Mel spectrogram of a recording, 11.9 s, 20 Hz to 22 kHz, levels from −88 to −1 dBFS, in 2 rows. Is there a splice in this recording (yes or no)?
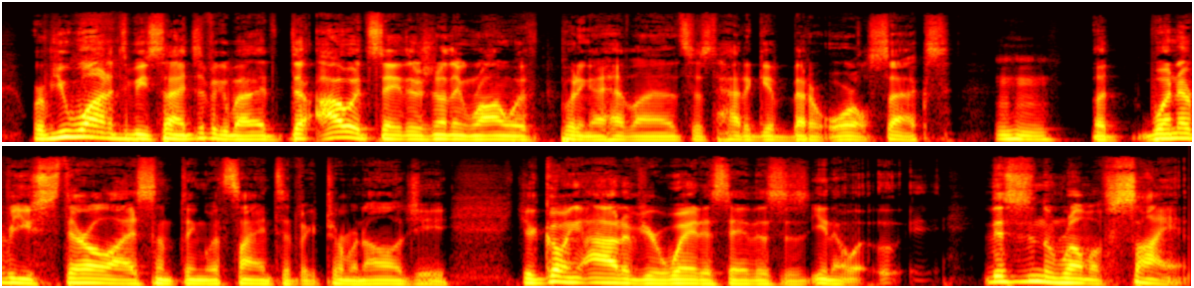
no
